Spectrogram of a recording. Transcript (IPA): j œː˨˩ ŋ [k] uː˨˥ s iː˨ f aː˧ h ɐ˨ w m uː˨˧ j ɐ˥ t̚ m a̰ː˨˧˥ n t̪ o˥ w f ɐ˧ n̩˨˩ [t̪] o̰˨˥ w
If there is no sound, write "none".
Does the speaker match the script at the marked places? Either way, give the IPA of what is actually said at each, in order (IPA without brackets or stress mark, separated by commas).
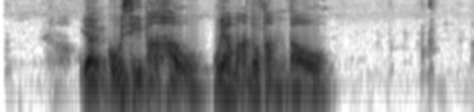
k, t̪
